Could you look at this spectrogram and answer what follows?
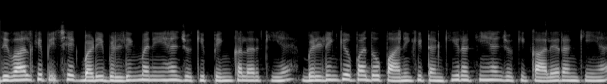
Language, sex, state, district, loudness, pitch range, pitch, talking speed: Hindi, female, Delhi, New Delhi, -16 LUFS, 180-205 Hz, 190 Hz, 275 wpm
